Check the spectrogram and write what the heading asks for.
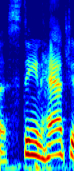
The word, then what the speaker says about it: Steinhatchee: Really, much of western Florida, the Panhandle, over towards, and we're actually from the Steinhatchee, that's how you pronounce this river, over towards Pearl River, very close to New Orleans.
